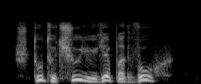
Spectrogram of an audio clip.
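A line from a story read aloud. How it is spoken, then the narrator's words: Muttering. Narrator (Russian): пробормотал один из якай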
